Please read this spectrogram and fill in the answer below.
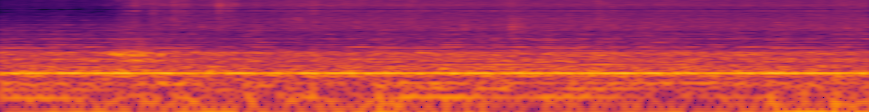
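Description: Chopped onions scraped off a plate with a wooden spatula into hot oil in a frying pan, sizzling from about half a second in and frying steadily.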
